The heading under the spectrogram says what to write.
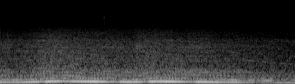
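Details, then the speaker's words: Diesel engine revved after the turbo vacuum solenoid/actuator check, first from inside and then from outside: a steady low note climbing and settling smoothly with no whistle, rattle or knock. The earlier turbo noise under acceleration is gone. "तो वो जो पहले noise था व अभी नहीं हो रहा है ठीक है"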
